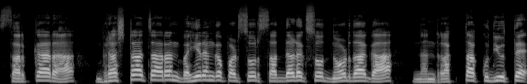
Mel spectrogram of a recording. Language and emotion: Kannada, angry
